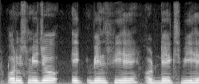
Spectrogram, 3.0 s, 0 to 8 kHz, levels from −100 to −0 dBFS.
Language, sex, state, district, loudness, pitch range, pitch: Hindi, male, Arunachal Pradesh, Longding, -14 LUFS, 175-185 Hz, 180 Hz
